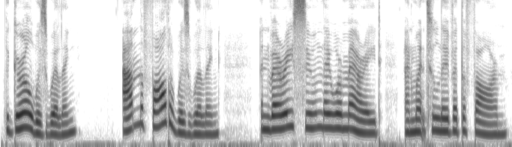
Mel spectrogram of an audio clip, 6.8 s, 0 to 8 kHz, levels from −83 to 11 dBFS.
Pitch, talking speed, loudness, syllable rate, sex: 225 Hz, 195 wpm, -16 LUFS, 5.1 syllables/s, female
